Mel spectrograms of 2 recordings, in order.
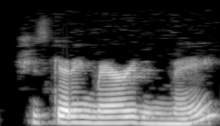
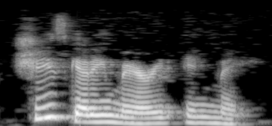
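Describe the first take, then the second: First: It is said with question intonation. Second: It is said with statement intonation. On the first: It asks for clarification. "How do we make it into a question?" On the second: It states a fact. "That's a sentence or a statement"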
